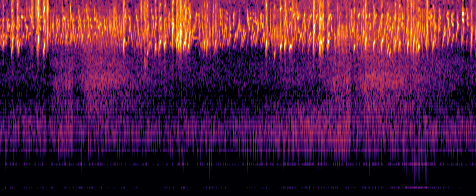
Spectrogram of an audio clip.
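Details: Goldfinch batba song meant to motivate goldfinches to sing; a busy, unbroken stream of high twittering and liquid chirps, denser in places, with a soft steady hum underneath.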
